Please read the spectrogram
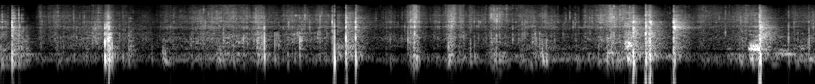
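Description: Bubble wrap being handled and unwrapped from a packed item: continuous plastic crinkling with sharp crackles scattered throughout.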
